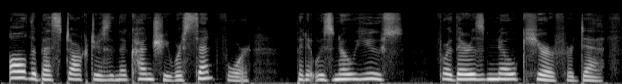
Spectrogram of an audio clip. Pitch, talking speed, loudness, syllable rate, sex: 220 Hz, 210 wpm, -16 LUFS, 5.1 syllables/s, female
